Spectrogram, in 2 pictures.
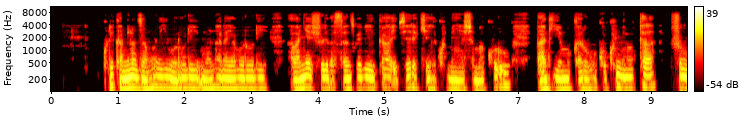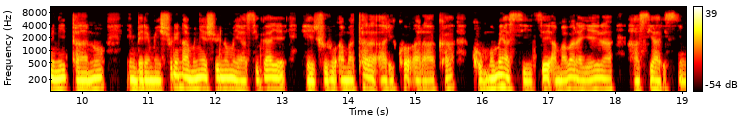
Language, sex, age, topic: Rundi, male, 25-35, education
